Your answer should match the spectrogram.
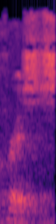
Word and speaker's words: Crist: My last name is spelled Christ, C-R-I-S-T.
